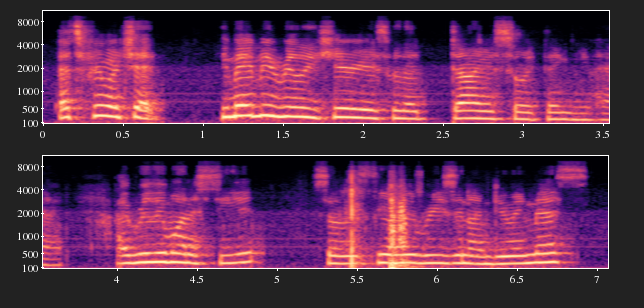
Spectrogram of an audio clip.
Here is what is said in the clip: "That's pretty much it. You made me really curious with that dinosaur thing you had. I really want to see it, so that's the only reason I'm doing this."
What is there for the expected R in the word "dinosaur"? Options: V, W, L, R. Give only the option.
L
